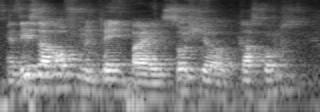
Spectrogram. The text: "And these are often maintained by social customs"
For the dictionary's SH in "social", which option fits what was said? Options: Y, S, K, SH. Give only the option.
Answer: SH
